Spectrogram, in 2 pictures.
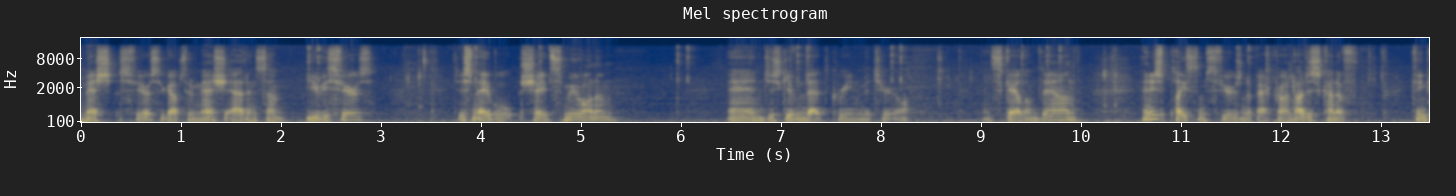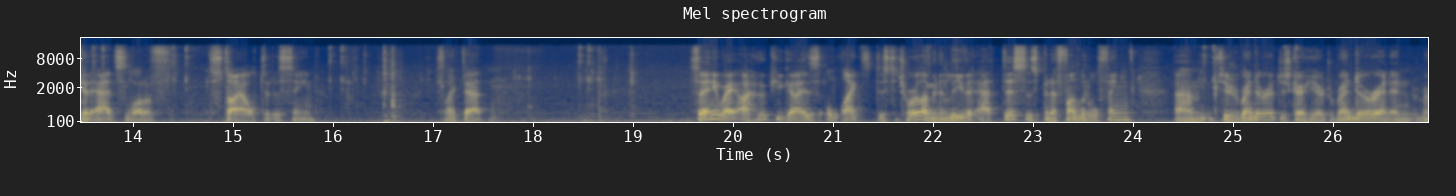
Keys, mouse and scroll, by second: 0.1 shift+a, 3.4 g, 4.0 click, 4.7-9.9 drag, 8.9 scroll up 1, 9.0 s, 10.3 KP_7, 11.0 g, 11.7 click, 12.3 shift+d, 13.8 click, 14.0 s, 14.7 click, 15.0 g, 16.2 click, 16.6 KP_0, 18.0 g, 18.8 a, 20.0-21.7 scroll up 1, 24.1 z, 25.5-26.9 drag.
